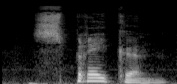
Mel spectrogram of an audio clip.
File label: "spreken", Dutch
